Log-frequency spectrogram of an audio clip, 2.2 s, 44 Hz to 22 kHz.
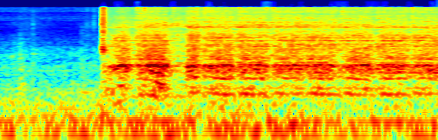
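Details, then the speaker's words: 2014 Honda CR-V 2.4L, timing chain replaced by another shop and left unfinished: starter spins steadily but it never fires; compression felt low by hand; timing suspected off after an attempted start. "see somebody tried to start this at one start and I think they got the timing off so everything's gonna have to come apart"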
